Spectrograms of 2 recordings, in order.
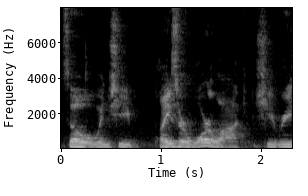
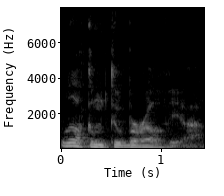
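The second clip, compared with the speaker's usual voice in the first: put-on spoken softly in a Russian accent; 2 semitones lower, 6 dB quieter than usual. A Dungeon Master recalling how he voiced Strahd for his players, in a Russian-like accent. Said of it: "very much like Russian".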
